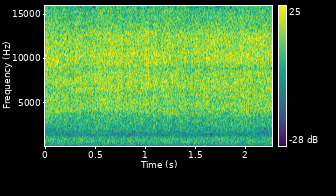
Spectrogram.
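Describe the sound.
The rushing roar of a waterfall pouring over surrounding rocks, a continuous, loud wash of noise that holds steady with no breaks and no voices.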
